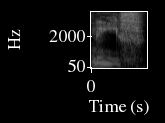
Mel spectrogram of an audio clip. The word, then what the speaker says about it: Niamh: I went, Niamh, but it's pronounced Neve. It's because there's no letter V in the Irish alphabet.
